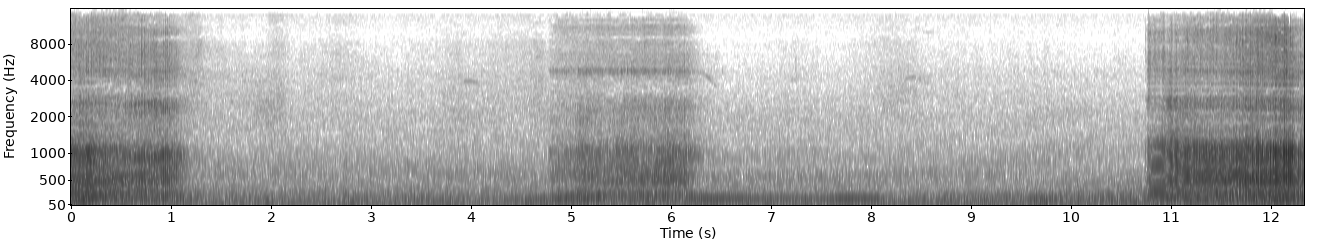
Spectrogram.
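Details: Sleeping Shih Tzu dog snoring: loud rattling snores recurring every few seconds with quieter breaths between.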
